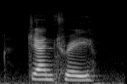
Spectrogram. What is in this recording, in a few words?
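"gentry", American English; pronunciations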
